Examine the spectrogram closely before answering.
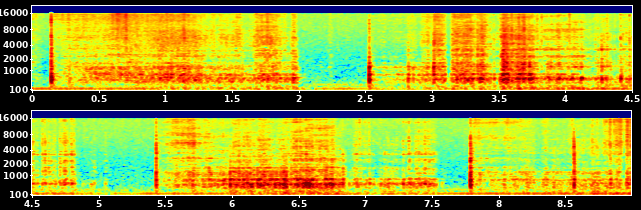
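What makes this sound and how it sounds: Long pink-painted fingernails scratch across a flat, solid, light-colored wooden board with visible grain. Dry, raspy scraping comes in sustained passes separated by short pauses. Brief sharp clicks cut through, over a faint steady low hum.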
